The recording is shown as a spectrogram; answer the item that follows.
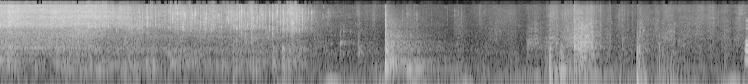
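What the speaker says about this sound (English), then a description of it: "I need to go wash my hands because I got sauce on it." Water from a kitchen or bathroom tap runs steadily into a sink while hands are washed, a broad hiss for about three seconds, then stops, followed by scattered drips, splashes and small handling knocks.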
